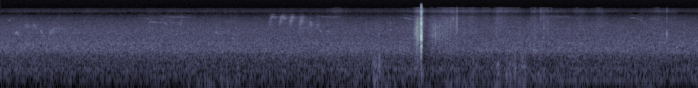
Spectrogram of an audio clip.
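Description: A single sharp click of a golf club striking the ball, about four seconds in, over a steady outdoor hiss with faint bird chirps.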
